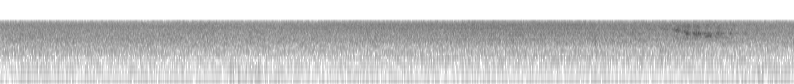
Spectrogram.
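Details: Steady, loud broadband rushing noise like rain or running water fills the whole stretch, with a brief faint tonal blip near the end and no animal voice.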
